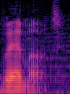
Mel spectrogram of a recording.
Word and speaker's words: Wehrmacht: 2 as uh the where marked that's how you pronounce it ver that's v e R marked German's a bit different like that um depending on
